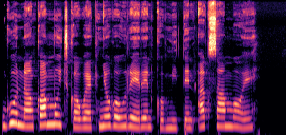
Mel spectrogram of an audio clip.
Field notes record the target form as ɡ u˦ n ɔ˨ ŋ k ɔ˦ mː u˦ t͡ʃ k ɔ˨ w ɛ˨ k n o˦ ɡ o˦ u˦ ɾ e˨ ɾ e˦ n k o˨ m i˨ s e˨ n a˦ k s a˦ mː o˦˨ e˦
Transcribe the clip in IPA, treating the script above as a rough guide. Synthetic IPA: ɡ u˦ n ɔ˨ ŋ k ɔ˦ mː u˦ t͡ʃ k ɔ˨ w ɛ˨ k ɲ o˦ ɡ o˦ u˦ ɾ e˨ ɾ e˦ n k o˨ m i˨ t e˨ n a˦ k s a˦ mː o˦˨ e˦

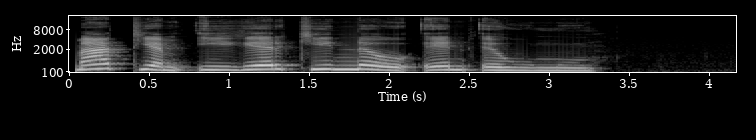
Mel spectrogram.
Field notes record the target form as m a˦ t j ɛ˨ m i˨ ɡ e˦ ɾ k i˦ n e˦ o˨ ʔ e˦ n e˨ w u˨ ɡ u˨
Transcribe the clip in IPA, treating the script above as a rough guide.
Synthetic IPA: m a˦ t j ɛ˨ m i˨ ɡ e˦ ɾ k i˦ n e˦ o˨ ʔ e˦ n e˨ w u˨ ŋ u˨

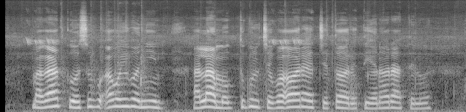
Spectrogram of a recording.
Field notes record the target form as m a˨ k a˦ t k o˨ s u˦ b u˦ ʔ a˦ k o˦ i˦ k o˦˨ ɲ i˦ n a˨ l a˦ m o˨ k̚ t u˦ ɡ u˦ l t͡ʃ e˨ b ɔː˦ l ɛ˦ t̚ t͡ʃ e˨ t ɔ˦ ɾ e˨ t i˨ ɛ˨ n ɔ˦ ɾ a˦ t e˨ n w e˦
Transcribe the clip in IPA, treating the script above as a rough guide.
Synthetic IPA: m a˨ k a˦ t k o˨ s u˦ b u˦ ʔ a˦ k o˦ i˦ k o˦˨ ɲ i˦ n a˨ l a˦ m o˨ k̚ t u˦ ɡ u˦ l t͡ʃ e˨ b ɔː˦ ɾ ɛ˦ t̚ t͡ʃ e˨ t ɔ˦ ɾ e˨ t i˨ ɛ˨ n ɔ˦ ɾ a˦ t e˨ n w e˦

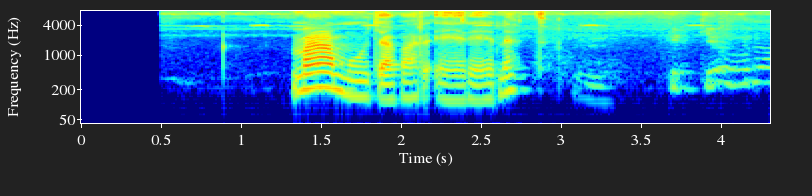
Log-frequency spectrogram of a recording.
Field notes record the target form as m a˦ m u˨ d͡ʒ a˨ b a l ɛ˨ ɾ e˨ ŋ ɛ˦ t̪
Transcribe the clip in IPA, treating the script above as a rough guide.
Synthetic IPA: m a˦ m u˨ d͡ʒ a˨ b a ɾ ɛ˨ ɾ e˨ n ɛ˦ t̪

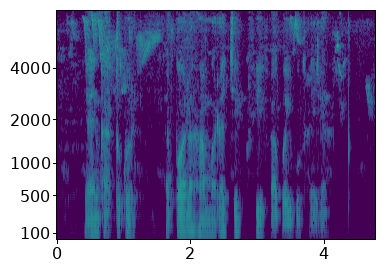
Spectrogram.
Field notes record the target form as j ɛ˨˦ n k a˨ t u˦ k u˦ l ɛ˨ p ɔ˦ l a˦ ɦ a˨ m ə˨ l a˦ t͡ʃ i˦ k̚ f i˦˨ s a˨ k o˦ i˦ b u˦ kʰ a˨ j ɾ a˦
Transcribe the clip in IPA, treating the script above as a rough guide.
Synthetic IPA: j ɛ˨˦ n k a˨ t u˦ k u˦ l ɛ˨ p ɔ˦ l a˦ ɦ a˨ m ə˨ ɾ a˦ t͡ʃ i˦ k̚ f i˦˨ f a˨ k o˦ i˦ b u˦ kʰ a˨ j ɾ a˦

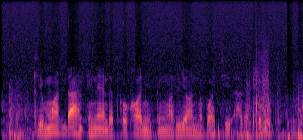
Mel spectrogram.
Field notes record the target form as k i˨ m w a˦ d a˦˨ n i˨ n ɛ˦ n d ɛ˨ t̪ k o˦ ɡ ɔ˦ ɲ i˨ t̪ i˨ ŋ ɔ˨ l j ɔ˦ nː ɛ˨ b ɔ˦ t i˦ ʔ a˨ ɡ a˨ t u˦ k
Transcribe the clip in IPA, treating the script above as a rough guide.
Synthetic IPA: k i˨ m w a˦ d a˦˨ n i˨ n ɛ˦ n d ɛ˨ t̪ k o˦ k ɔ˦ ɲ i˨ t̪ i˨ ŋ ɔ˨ l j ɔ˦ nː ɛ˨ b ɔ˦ t͡ʃ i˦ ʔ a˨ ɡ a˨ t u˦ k

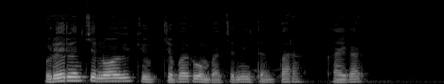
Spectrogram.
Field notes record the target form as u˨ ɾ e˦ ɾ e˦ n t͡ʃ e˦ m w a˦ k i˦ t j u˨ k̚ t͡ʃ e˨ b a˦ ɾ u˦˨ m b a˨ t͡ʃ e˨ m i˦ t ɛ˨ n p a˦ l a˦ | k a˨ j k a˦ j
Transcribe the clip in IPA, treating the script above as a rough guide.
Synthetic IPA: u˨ ɾ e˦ ɾ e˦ n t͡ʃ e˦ n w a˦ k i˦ k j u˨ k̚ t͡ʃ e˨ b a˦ ɾ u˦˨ m b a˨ t͡ʃ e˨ m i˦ t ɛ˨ n p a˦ ɾ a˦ | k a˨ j k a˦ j

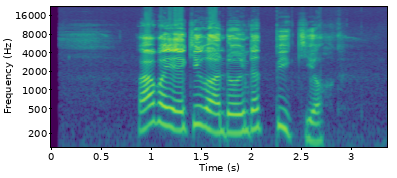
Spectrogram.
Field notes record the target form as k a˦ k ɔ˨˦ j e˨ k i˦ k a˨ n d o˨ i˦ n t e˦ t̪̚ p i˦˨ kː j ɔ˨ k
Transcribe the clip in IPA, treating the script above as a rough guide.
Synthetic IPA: k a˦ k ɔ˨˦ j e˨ k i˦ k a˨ n d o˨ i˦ n d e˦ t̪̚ p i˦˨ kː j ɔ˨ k

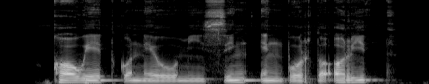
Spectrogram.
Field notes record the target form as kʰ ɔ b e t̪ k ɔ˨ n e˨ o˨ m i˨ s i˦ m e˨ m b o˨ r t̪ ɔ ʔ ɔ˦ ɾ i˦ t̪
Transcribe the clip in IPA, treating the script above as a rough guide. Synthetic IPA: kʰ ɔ w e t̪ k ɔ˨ n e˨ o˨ m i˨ s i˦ ŋ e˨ ŋ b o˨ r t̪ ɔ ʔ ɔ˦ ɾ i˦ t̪

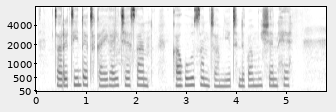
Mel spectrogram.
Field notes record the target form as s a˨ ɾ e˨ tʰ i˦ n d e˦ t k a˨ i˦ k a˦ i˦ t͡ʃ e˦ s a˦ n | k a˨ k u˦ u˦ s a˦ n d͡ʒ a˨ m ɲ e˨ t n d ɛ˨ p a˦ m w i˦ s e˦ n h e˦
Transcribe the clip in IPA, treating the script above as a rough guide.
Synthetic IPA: t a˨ ɾ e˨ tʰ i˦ n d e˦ t k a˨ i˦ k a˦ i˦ t͡ʃ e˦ s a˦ n | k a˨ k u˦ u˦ s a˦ n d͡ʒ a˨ m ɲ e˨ t n d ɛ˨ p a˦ m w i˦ ʃ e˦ n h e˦

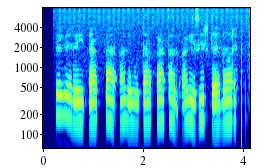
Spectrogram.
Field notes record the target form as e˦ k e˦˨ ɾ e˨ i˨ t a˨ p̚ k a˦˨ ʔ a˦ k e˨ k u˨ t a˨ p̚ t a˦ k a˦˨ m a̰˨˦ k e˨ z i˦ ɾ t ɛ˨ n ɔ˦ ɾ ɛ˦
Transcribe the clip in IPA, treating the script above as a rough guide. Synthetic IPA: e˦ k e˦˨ ɾ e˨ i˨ t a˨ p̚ t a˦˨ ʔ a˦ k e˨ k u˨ t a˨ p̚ k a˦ t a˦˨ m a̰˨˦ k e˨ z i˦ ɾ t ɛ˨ n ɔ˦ ɾ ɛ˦

